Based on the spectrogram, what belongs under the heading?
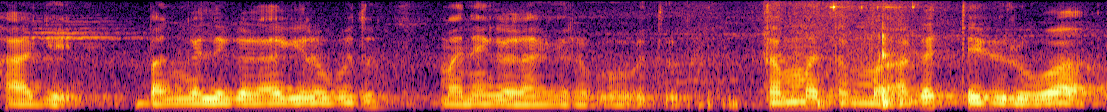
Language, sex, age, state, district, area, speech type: Kannada, male, 18-30, Karnataka, Davanagere, urban, spontaneous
